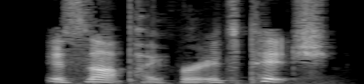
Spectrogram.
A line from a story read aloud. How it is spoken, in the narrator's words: Edward grunted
